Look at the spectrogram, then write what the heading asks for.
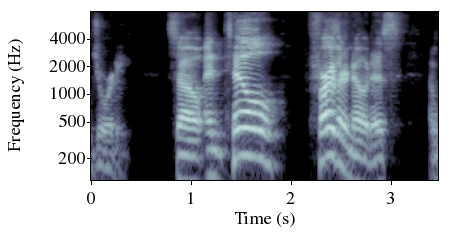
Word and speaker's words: Jordi: Depending on where you're from in Spain, it's either Jordi Rodriguez, if you're from the Catalan-speaking area of Spain, or the Spanish-speaking areas of Spain, it would be Jordi Rodriguez. But I think where he's from, they pronounce it Jordi.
